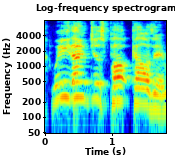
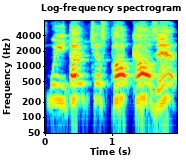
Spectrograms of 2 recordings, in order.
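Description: First: Drawn-out, raised-pitch repeat of the riddle; slow clue repeat. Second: High, loud, slow and emphatic; quiz clue announcement. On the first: Quiz host repeating clue number two, slow and deliberate. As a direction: repeat it slowly, a little less forcefully. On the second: Quiz host giving clue number two, loud and drawn-out. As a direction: proclaim the riddle with drawn-out words. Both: Acted.

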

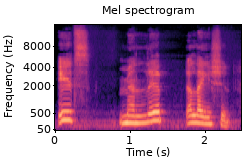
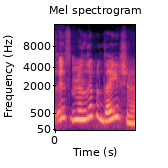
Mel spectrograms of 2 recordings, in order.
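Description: First: "It's manipulation" said slowly, every syllable weighted; slow emphatic. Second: Quick and high, tossed off. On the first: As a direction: lean on "manipulation", drawn out and firm. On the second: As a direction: rush it out, pitched up. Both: Shown as a demonstration. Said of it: "I may be saying that with lisp".

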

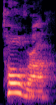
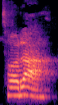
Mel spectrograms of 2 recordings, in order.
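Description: First: "Torah" as TOY-ruh or TOH-vruh, first syllable punched. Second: "Torah" stressed on the final RAH; to-RAH, weight on the last syllable of "Torah". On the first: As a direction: hit the start of "Torah", reduce the end. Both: Shown as a demonstration.

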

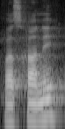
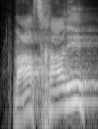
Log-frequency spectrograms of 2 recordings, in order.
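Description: First: Said in the usual way. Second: Raised, insistent repeat of the question; louder repeat. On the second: Real, not acted. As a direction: ask it again, louder and higher.

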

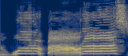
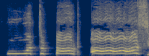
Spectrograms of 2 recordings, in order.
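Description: First: Very high, louder falsetto cry; soaring falsetto pop wail. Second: Very high, louder falsetto wail; strained high pop cry. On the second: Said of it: "he's not going". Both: Retold or imitated.

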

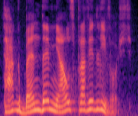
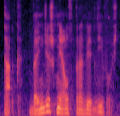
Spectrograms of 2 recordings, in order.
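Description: First: Higher and louder, a believer grabbing the promise; eager cry for justice. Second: Said in the usual way. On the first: Retold or imitated. Preacher voicing a believer who craves justice, eager and raised. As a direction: voice the believer's eager relief, lifted and loud. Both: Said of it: "człowiek by chciał sprawiedliwości".

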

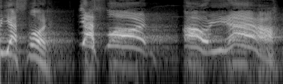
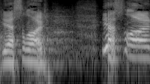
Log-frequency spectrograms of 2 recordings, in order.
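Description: First: Cheerful, eager. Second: Grudging, joyless yes; dour, miserable. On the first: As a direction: burst out with joyful eagerness. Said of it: "The cheerful". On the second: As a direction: say it like a chore you resent. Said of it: "it's miserable". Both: Retold or imitated.

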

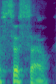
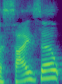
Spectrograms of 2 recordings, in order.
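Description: First: Ciso said as SISS-oh; American pronunciation. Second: Ciso said as SIGH-zo; Australian pronunciation. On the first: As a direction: say ciso with a short "i" and an s sound. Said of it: "is it a ciso or a ciso". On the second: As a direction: say ciso with a long "eye" vowel. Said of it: "So it's ciso in Australia". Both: Retold or imitated.

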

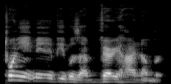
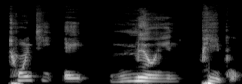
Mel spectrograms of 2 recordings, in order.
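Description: First: Said in the usual way. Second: "Twenty-eight million people" drawn out slowly, each word weighed; slow emphatic repeat. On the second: Real, not acted.

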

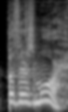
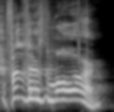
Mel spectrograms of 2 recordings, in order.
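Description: First: Hyped sales pitch; infomercial voice. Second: Higher, bigger TV-ad pitch; infomercial voice. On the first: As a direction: announce it like a TV ad. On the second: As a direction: push the hype even further. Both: Acted. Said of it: "I sound like an infomercial".

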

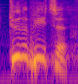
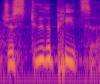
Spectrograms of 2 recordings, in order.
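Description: First: Loud, urgent do the pizza; buddy yelling instructions. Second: Said in the usual way. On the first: Retold or imitated. Buddy yelling at falling friend, loud and urgent. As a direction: shout it after him as he falls.

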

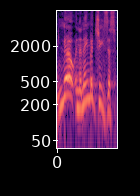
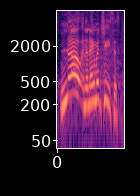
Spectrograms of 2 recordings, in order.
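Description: First: A mild, slightly raised casting-out; mock rebuke. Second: Higher, louder casting-out; stronger mock rebuke. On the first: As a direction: rebuke the weed half in jest. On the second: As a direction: push the rebuke harder the second time. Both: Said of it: "I'm like".

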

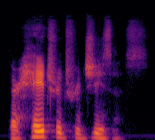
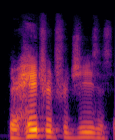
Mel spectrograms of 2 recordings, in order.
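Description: First: Slow and softer, "Their hatred for Jesus" said low and grave; hushed emphasis. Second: Said in the usual way. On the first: Real, not acted. Preacher revealing what unites the rival groups, hushed and slow. Preacher repeats key phrase.

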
